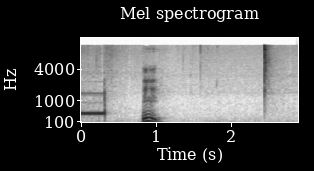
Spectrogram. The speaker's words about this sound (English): Okay, we are calling. We're calling.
